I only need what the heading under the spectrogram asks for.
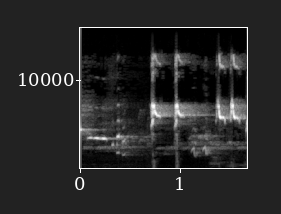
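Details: White-flanked sunbird, tame and in full voice, gives chattering song made of thin high whistled notes that slide downward, sharp clicking chips and short twittered phrases.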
